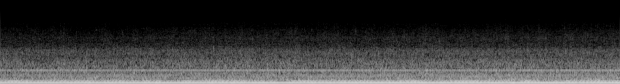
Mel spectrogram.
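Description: Small tiller-steered outboard motor running steadily at cruising speed, driving a small open boat along.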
